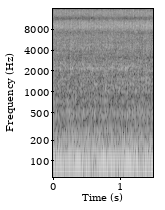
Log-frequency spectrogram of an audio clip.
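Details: 2001 Silverado 5.3 V8 with GT45 turbo kit; cam still audible but quieter than with exhaust open. Deep, even burble, steady low pulse, no ticking or exhaust puffing: normal idle.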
